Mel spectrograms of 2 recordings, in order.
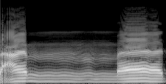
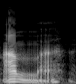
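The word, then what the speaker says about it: عمّا: dengan bacaan ghunah itu cara membacanya mnya ditahan Amma jangan langsung Amma tapi am Ma panjangkan dua harakat karena i madifalun ada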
